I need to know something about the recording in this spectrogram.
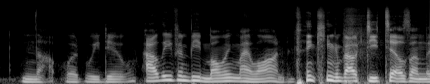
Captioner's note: chuckles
